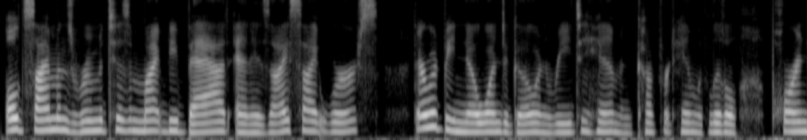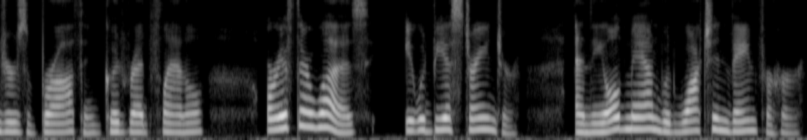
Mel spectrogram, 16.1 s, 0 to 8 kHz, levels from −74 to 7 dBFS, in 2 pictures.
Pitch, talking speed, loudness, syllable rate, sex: 205 Hz, 195 wpm, -20 LUFS, 4.8 syllables/s, female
